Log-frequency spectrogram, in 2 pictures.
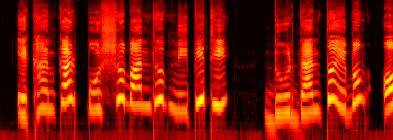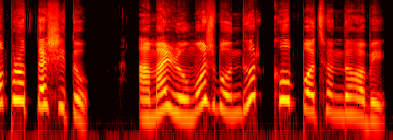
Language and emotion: Bengali, surprised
